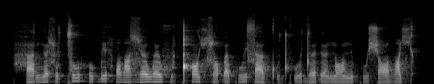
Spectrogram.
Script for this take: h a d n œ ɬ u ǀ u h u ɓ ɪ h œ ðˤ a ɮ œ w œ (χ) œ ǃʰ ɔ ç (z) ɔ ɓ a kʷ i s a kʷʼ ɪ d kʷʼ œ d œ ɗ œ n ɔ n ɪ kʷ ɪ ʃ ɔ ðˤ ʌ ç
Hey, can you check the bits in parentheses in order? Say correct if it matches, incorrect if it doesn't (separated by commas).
incorrect, incorrect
